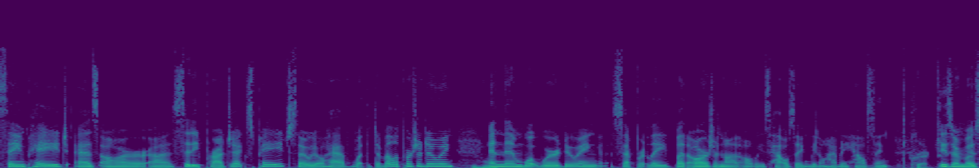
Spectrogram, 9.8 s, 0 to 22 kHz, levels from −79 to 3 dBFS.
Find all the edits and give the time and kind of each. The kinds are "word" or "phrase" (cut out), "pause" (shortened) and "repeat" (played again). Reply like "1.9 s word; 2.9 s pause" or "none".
none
